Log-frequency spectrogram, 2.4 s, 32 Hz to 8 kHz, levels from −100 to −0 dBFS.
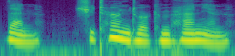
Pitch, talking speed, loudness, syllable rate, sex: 140 Hz, 155 wpm, -16 LUFS, 4.8 syllables/s, female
